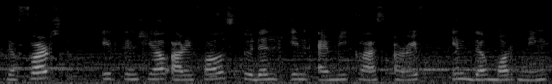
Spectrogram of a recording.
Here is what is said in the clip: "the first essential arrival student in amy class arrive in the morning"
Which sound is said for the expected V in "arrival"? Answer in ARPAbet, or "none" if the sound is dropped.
F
